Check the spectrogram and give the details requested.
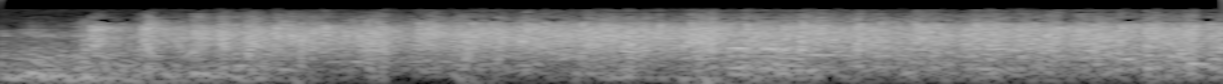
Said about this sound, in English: I invite you to give a warm applause and welcome to our guest.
